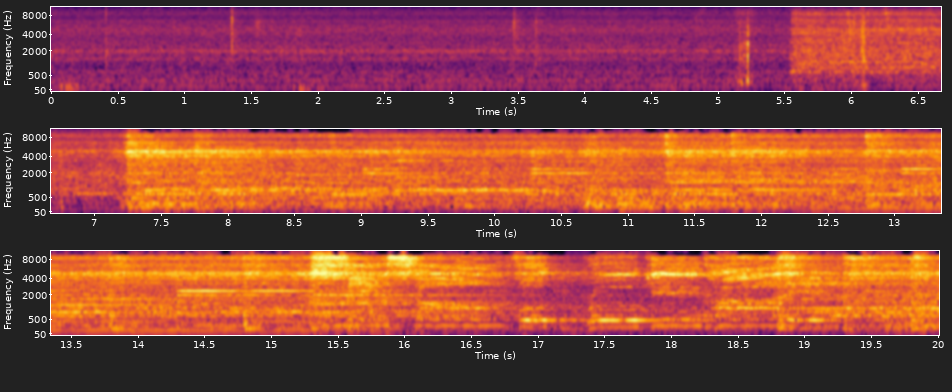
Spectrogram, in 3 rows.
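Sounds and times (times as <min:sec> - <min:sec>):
faint clicks: 0:03.4 - 0:03.8
television show music: 0:05.6 - 0:20.0.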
